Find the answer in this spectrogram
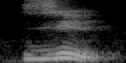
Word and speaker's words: sud: For example, the exceptions are ouest, which means west. Sud, sud, which means south. Ouest, sud, est, which means exceptions means under these exceptions we pronounce the letters D and T. But most of the time when the two letters D and T are at the end of singular nouns, we don't pronounce it. But these three words are some exceptions.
